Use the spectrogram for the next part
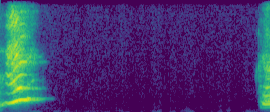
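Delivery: sudden very high "yeah"; high-pitched retort. Retold or imitated. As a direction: squeak out a sharp high yelp. Startled retort to the interrupter.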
